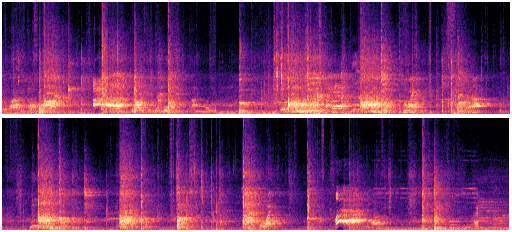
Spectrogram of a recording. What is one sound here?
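Rackets smack a shuttlecock back and forth in an echoing hall.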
